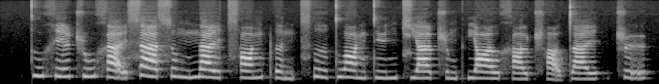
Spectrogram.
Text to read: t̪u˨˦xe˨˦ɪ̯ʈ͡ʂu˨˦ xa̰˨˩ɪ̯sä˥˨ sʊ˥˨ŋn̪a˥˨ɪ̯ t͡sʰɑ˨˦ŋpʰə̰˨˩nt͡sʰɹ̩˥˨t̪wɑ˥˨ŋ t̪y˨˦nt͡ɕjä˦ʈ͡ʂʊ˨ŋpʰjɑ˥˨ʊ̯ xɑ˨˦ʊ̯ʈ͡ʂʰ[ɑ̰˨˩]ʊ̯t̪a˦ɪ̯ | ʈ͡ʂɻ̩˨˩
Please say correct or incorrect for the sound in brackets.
correct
